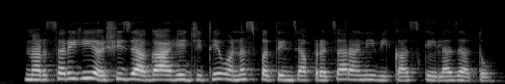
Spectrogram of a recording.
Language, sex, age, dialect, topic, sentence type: Marathi, female, 25-30, Varhadi, agriculture, statement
